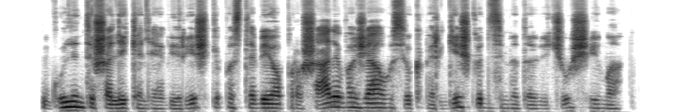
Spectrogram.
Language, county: Lithuanian, Kaunas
